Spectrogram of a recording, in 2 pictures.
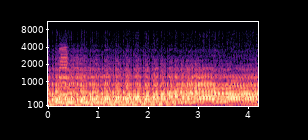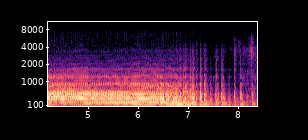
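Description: Guitar delay pedal with its feedback turned up, running away into self-oscillation: a loud, dense droning build-up of repeats that warps in pitch around the middle, then dies away in the last second.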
